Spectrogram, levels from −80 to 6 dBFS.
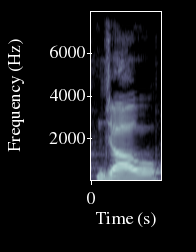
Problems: constant background noise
